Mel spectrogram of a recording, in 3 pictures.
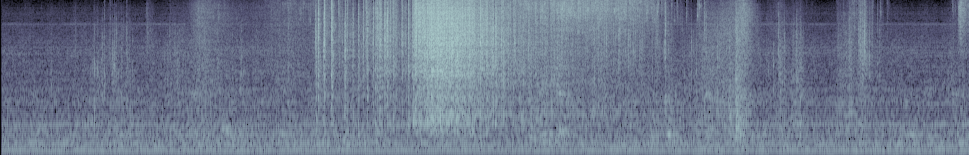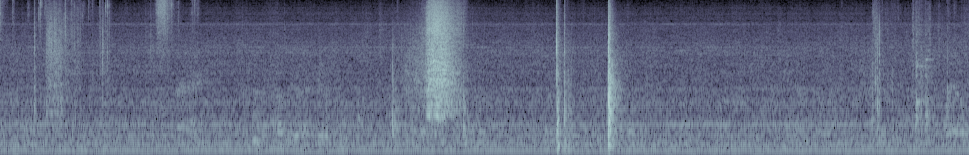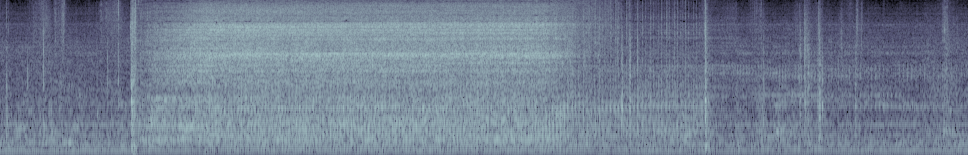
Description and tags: grinding beans
This is a recording of a barista grinding coffee beans at the Folsom St. Coffee Co. in Boulder, Colorado. It includes pouring the beans out of a bag and running the electric grinder.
